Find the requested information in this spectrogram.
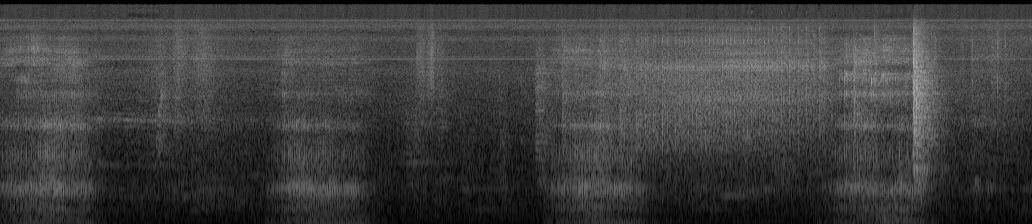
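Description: Repeated rough, fluttering snores roughly every two to three seconds, somewhat irregular, in a quiet room: snoring.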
